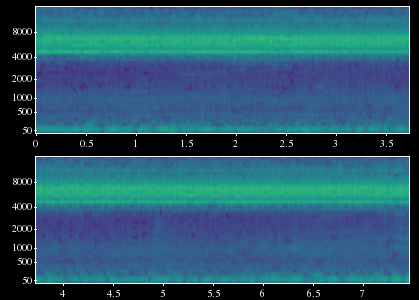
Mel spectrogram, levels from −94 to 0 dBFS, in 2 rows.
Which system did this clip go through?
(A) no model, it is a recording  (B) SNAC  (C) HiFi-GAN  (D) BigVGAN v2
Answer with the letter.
D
